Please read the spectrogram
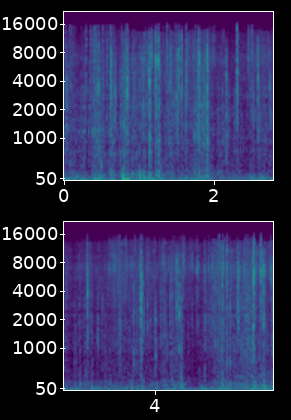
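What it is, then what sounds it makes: Crinkled tissue paper. A crumpled sheet of tissue paper spread flat on burlap is rubbed, scratched and crinkled by fingers with long red nails. The result is a dense run of bright, crackly crinkles over soft low rustling, with sharper scratchy bursts near the start and end.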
